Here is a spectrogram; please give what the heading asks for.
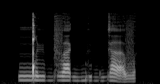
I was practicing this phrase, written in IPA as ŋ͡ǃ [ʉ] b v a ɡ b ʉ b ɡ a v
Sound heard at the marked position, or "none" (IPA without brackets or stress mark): ʉ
